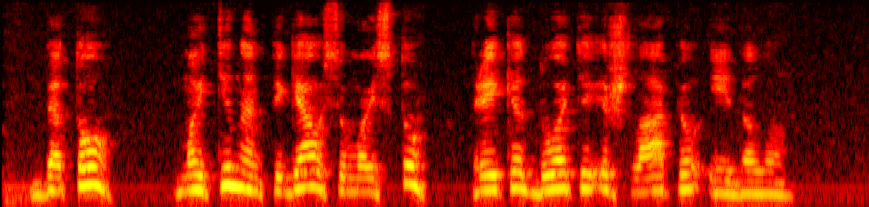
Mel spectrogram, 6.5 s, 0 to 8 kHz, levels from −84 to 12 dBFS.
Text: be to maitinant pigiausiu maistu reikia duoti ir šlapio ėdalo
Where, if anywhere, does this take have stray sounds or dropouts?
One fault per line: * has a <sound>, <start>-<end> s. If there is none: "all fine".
all fine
